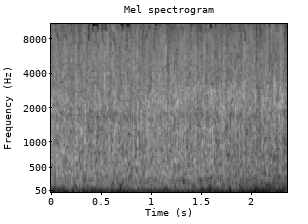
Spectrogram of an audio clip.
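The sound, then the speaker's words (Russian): An audience applauds a group of girls after a ball-throwing display: a brief, dense, uniform patter of many hands clapping at an even level from start to finish. “Друзья, аплодисменты девочкам.”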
